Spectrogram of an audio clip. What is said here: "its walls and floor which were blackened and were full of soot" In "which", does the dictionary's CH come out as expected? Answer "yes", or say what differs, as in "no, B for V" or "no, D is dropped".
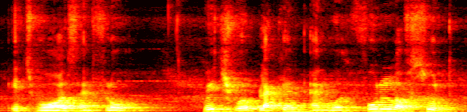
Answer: yes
